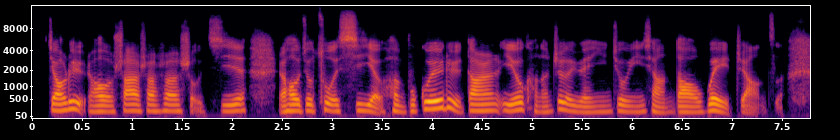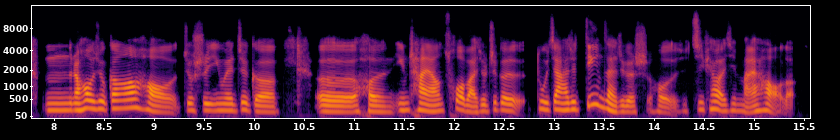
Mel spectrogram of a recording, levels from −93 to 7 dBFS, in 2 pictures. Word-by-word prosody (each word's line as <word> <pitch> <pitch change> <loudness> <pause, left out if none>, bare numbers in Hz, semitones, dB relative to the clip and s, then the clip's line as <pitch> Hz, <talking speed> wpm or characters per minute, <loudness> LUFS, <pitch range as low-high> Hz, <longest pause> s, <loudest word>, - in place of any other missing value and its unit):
焦 175 -1 +4
虑。 210 -1 +3
然 150 0 -4
后， 155 -1 +2
刷 170 +2 +2
着 165 - 0
刷 165 0 -1
着 - - -8
刷 170 -2 +1
着 - - -3
手 - - -8
机， 160 +2 -3 0.3
然 - - -1
后， 170 0 +5
就 170 +1 -1
作 165 +1 -1
息 175 +2 -1
也 155 - +2
很 165 -5 -4
不 160 +2 -5
规 215 +6 +8
律， 245 - 0
当 170 -1 +3
然 175 0 -2
也 170 0 +1
有 195 - +3
可 170 -4 -12
能 140 +1 -9
这 205 +6 0
个 175 - +1
原 140 -2 -5
因 145 +1 -11
就 160 -1 -3
影 145 +1 -9
响 140 -4 -5
到 140 -1 +2
胃 170 -7 +4
这 - - -5
样 - - -7
子。 - - -20 0.4
嗯， 185 0 -3
然 185 0 +4
后， 235 -1 +4
就 220 0 0
刚 230 0 +2
刚 245 +1 +4
好， 150 -9 +2
就 185 - -6
是， 180 0 -3
因 180 +1 -4
为 180 -1 -1
这 195 +4 -2
个， 150 -3 0 0.4
呃， 150 -2 +2
很 150 -2 -2
阴 185 0 -4
差 190 -1 +3
阳 160 +1 +2
错 195 +1 +1
吧， 140 -3 +2
就 165 - -5
这 200 - -8
个 180 -3 -1
度 210 -3 -2
假 200 -2 +3
就 205 - +1
定 320 - -2
在 195 -7 +3
这 150 - -6
个 145 - -1
时 - - -11
候， 150 - -4
就 160 - -21
机 200 +5 -9
票 215 -2 +1
已 160 - -6
经 175 0 -10
买 150 - 0
好 180 +1 -1
了。 - - -9
170 Hz, 310 characters per minute, -23 LUFS, 155-185 Hz, 0.4 s, 规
